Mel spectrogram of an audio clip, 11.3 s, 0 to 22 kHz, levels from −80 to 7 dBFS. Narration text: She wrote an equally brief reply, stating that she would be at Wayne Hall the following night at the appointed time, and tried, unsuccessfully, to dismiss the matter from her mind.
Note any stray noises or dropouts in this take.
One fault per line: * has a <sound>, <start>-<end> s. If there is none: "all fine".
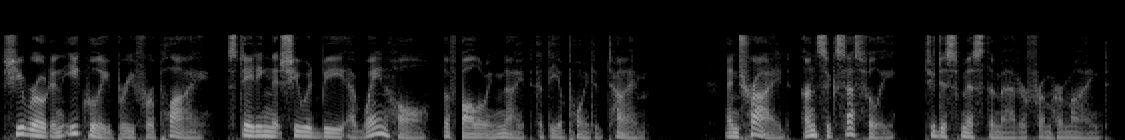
* has a dropout, 4.5-4.6 s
